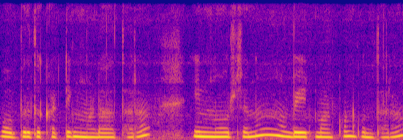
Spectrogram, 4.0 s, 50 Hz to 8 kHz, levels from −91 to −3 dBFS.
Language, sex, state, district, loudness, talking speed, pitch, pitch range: Kannada, female, Karnataka, Belgaum, -14 LUFS, 150 wpm, 245 Hz, 235-265 Hz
